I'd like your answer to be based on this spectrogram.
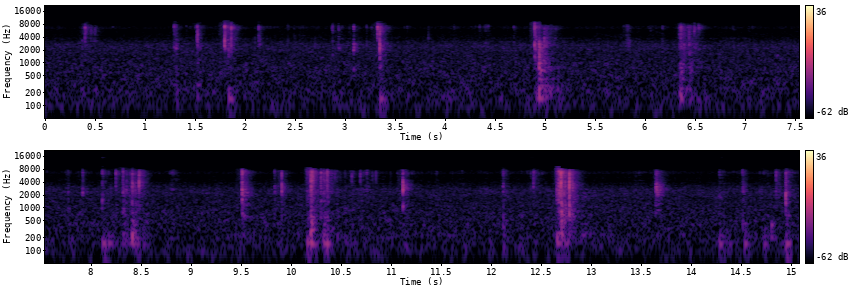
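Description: A metal blade shaves repeated thin slices from a narrow, solid stick of dry black soap held in the hand. Each cut gives a short, crisp, bright scraping click that dies away almost at once, scattered irregularly over a quiet, steady background hiss.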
